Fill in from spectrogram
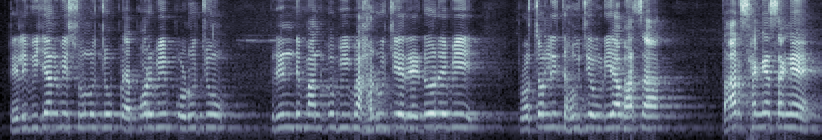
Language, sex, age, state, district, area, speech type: Odia, male, 60+, Odisha, Balangir, urban, spontaneous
